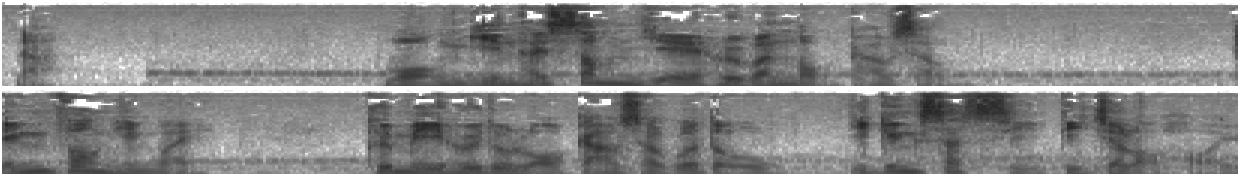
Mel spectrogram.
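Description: An actor playing an inquisitive, bold male adventurer in a radio drama, with a Hong Kong Cantonese accent and a deliberate, pondering manner. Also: mid-range voice, sing-song, slight background noise, close to an everyday voice. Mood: pondering, determined. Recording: radio drama with clear music behind.

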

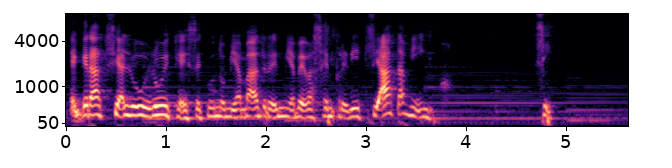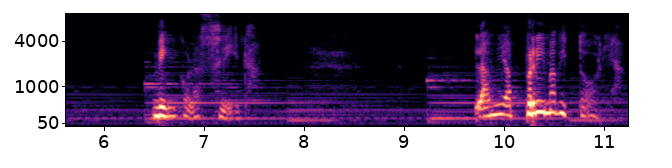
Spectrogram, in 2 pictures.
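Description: An actress playing an imprisoned, nostalgic Russian exile writer in an intense, halting theatrical monologue, repeating words for emphasis. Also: female voice, on the low side, mellow. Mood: bitter, defiant. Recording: music under the voice. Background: music.

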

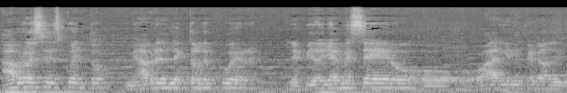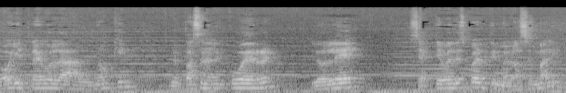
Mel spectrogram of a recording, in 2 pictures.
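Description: A man's voice: fairly high pitch, fairly quick, echoey room, over music. A man with a Mexican Spanish accent, chatting casually on a podcast and explaining things step by step. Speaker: podcast host. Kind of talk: casual chat.

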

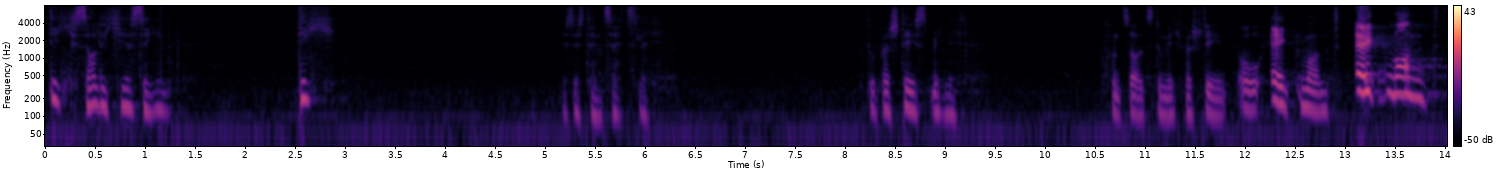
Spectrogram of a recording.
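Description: A man's voice: mid-range voice, big pitch swings, slow, pauses often, husky, exaggerated voice. An actor playing a tender, impassioned young nobleman in despair, declaiming emotionally in a 1940s German radio play. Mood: distraught outburst. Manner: emotional, declamatory, bursting from subdued grief into loud outcries. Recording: vintage 1940s radio studio recording.

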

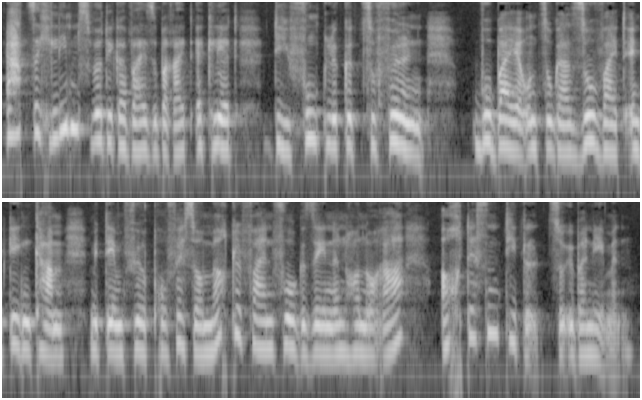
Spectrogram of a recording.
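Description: An actress playing a formal, deadpan female radio announcer in an old German radio comedy, politely apologetic and measured. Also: lowish voice, close to an everyday voice. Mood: formal, straight-faced.

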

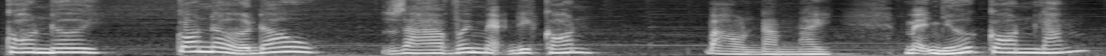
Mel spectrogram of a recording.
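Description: A man's voice: mid-range voice, sing-song, moderate pace, mellow, breathy edge, faint music behind. A man voicing a vengeful female ghost who speaks in a raised, anguished voice. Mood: anguished longing.

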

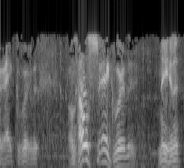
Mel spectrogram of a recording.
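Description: An actor playing a jovial middle-aged master painter, teasing and chuckling, in an old Dutch radio play. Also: male voice, medium pitch, big pitch swings, takes it slowly. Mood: boisterous, jovial. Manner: hearty, chuckling, repeats himself. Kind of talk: old radio drama acting. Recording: tinny, noisy old radio play recording.

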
